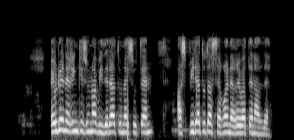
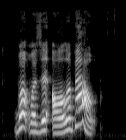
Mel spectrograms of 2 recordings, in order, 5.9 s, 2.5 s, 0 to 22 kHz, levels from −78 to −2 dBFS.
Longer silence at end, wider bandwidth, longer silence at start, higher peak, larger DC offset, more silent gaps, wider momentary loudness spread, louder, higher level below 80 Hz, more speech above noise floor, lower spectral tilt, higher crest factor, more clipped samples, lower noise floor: second, 0.5 s vs 0.7 s; second, 7.8 kHz vs 16.5 kHz; first, 1 s vs 0.3 s; about the same, -2 dBFS vs -2 dBFS; neither; neither; first, 9 LU vs 6 LU; about the same, -14 LUFS vs -15 LUFS; first, -54 dBFS vs -72 dBFS; second, 43 dB vs 48 dB; about the same, -3.5 dB/octave vs -3 dB/octave; about the same, 12 dB vs 16 dB; neither; second, -58 dBFS vs -63 dBFS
